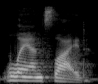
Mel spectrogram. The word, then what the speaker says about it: landslide: by a lot and that d will be dropped because it comes after an end and before a consonant landslide i have one last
